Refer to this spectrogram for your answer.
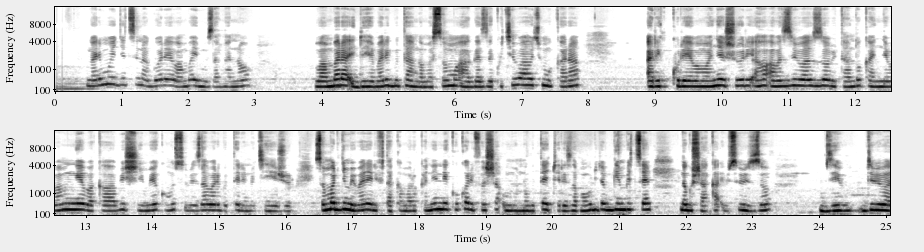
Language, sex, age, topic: Kinyarwanda, female, 18-24, education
